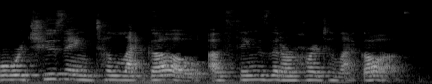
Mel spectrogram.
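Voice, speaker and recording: Amid noticeable background noise and audible room echo, a woman with a fairly high pitch talks at a fairly slow pace. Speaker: psychic medium and intuitive life coach. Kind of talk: weekly spiritual reading monologue. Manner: slower, unhurried pace today; halting, with hesitations.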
